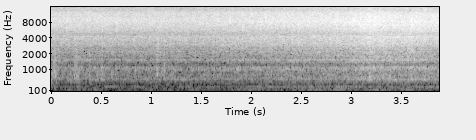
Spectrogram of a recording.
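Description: Carrots, celery and onions fry steadily in a hot pan over medium-low heat, a continuous broad sizzle and hiss that swells slightly toward the end, heard close with no talking.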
